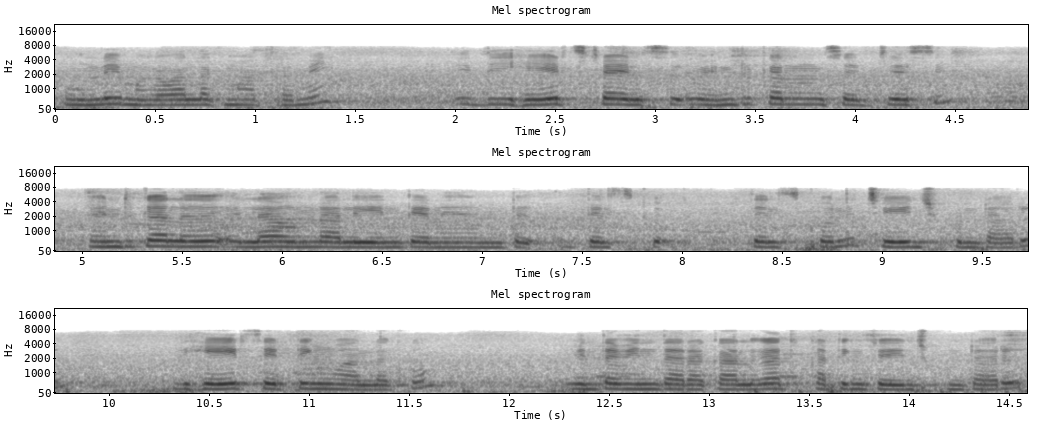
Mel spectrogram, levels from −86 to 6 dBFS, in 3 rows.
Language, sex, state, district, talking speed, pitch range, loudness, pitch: Telugu, female, Telangana, Nalgonda, 105 wpm, 225-250 Hz, -22 LUFS, 235 Hz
